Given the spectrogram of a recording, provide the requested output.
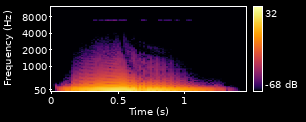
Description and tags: Transporter Passby
A stereo recording of a futuristic vehicle passing.Download sounds much better than preview. Probably needs subwoofer to hear correctly.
